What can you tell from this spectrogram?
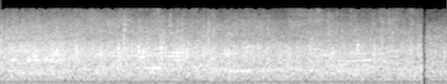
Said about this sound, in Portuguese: Palmas para os nossos guardiões aí, que prepararam essas máscaras para nós.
